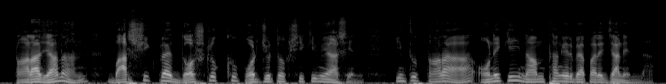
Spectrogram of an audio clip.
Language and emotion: Bengali, neutral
